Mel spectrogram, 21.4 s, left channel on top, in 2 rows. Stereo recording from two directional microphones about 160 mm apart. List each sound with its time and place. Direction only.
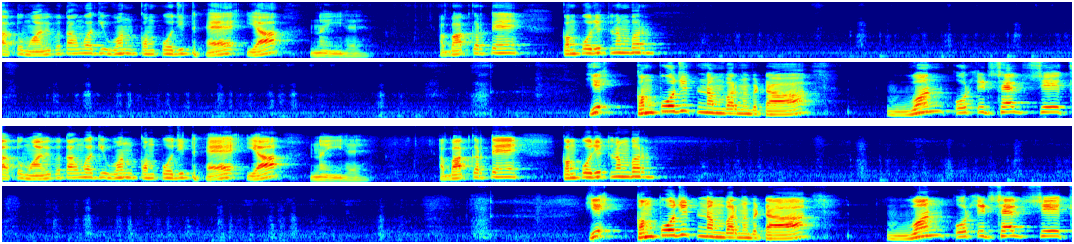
0.0 s speech: 10° right (ahead or behind)
3.1 s speech: 15° right (ahead or behind)
16.5 s a sound: 15° right (ahead or behind)
17.0 s speech: 5° right (ahead or behind)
